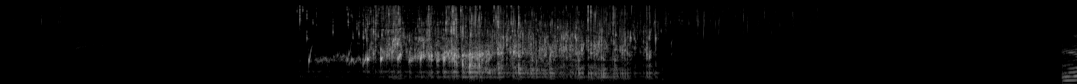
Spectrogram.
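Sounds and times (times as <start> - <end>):
teapot pouring: 3.0 - 8.8.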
